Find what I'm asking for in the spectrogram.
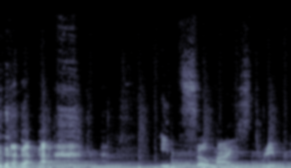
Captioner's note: laughs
